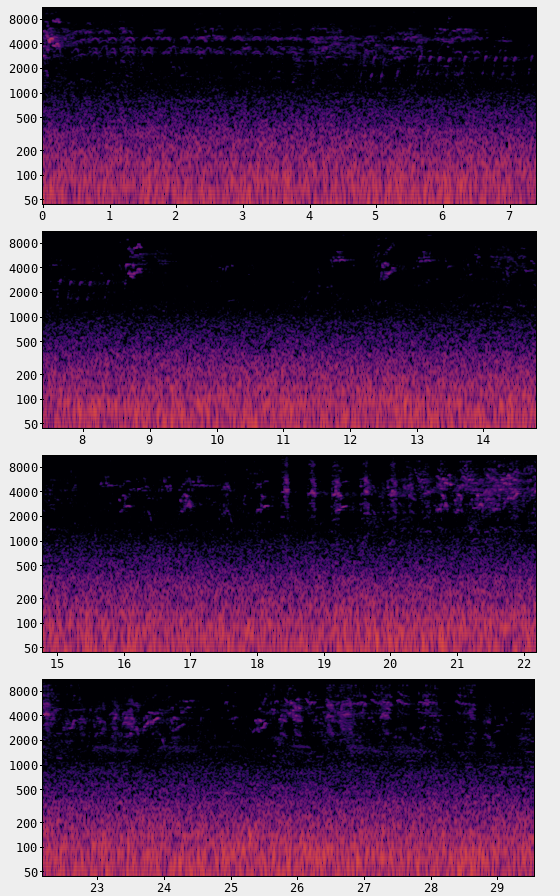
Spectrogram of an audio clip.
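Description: Birds chirping and calling over a steady low outdoor rumble. A drawn-out trilling call runs through the first several seconds, and bursts of quick, rapid chirps come later on.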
